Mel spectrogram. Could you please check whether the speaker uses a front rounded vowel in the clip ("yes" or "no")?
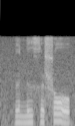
yes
